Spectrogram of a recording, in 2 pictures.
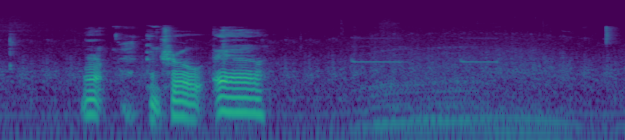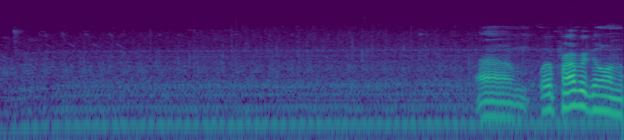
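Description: A truck engine hums steadily as the truck drives slowly.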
